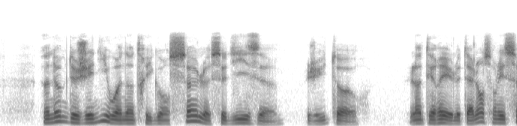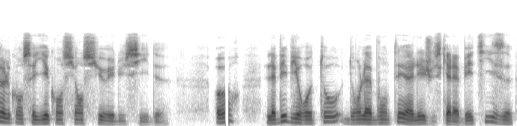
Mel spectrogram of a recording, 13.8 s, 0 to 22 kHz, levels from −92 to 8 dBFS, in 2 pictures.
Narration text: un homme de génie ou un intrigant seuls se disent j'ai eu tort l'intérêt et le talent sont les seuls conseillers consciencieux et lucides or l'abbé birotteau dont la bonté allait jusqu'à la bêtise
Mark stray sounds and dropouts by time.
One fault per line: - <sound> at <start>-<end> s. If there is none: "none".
- dropout at 9.9-9.9 s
